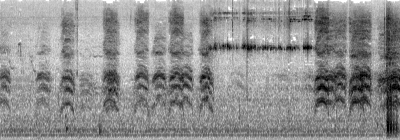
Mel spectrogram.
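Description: A bird's harsh, repeated calls, two to three a second, stopping for about two seconds midway while a faint steady high whistle sounds, then starting again.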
